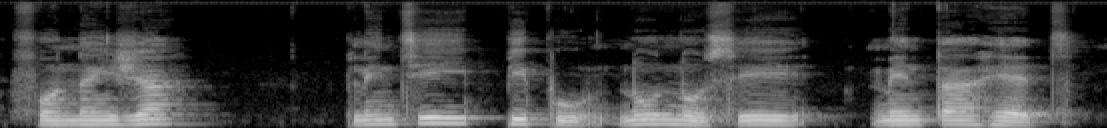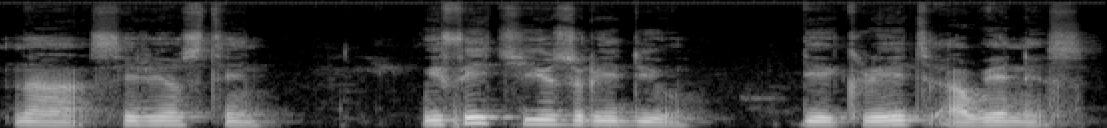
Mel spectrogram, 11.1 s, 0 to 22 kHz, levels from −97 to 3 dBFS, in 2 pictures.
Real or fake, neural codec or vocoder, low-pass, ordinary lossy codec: real; none; none; none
